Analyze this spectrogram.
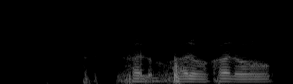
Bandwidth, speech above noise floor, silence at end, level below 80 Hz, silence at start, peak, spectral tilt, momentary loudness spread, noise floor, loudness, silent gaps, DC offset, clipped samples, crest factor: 14.5 kHz; 36 dB; 0.2 s; -68 dBFS; 0.85 s; -26 dBFS; -9 dB/octave; 21 LU; -80 dBFS; -44 LUFS; none; under 0.1%; under 0.1%; 20 dB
